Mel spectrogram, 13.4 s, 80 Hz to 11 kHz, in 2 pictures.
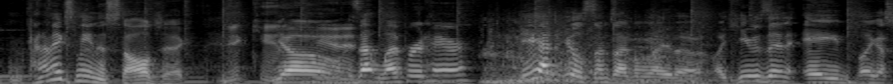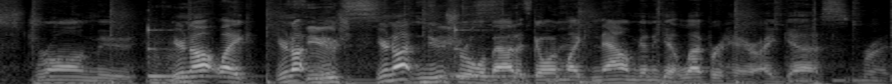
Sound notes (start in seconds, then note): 3.6 lion roars; 7.4 ding; 10.3 ding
